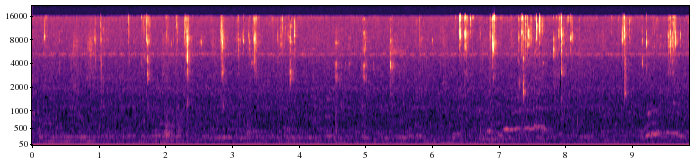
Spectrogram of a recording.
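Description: Close-miked chewing of soft avocado slices, with small wet mouth clicks and smacks scattered throughout.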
